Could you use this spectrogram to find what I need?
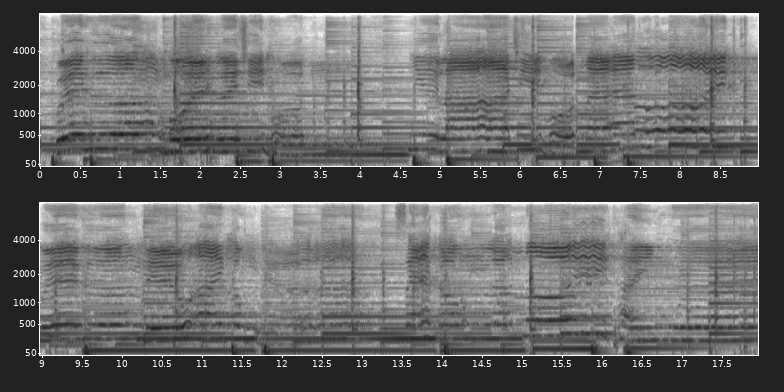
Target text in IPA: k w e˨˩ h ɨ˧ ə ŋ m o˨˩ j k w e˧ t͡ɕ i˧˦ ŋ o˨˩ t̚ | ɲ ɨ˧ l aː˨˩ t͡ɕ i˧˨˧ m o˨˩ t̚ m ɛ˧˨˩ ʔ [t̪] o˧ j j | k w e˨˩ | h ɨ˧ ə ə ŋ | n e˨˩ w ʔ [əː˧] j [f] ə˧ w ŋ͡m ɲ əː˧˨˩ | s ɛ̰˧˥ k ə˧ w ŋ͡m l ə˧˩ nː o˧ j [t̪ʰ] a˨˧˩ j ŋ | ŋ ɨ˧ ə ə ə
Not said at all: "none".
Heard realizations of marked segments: t̪ʰ, aː˧, x, t̪ʰ

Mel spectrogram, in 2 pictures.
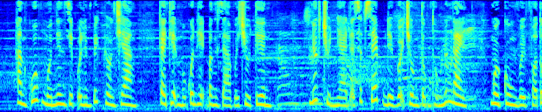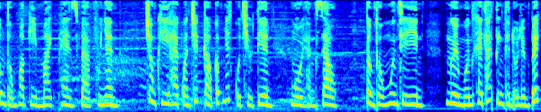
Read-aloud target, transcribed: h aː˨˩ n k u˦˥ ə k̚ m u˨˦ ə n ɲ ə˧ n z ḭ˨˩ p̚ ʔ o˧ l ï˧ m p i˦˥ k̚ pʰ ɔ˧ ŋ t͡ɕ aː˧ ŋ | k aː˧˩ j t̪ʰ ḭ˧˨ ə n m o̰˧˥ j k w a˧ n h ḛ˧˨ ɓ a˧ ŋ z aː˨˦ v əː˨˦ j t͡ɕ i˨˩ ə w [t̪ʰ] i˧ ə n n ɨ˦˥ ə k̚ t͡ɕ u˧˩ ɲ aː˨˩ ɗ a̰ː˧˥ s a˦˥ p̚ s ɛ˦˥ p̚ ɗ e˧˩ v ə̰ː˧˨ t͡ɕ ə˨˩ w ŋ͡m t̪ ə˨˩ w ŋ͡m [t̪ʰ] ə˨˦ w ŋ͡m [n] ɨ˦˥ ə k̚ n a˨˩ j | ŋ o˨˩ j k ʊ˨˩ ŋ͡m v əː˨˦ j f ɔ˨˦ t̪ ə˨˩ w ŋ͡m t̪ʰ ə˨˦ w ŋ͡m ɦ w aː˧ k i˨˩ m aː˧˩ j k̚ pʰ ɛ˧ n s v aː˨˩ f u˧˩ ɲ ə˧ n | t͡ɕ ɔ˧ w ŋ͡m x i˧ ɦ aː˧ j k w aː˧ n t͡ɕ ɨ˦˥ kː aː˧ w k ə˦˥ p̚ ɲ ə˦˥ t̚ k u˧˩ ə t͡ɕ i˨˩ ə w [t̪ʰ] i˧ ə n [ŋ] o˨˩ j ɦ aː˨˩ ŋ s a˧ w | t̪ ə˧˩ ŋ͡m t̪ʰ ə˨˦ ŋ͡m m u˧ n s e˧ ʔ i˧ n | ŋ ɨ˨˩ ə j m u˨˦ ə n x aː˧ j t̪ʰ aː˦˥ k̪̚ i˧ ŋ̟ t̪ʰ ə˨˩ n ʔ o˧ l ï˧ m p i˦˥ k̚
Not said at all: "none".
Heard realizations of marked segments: t̪, t̪ʰ, n, t̪, ŋ

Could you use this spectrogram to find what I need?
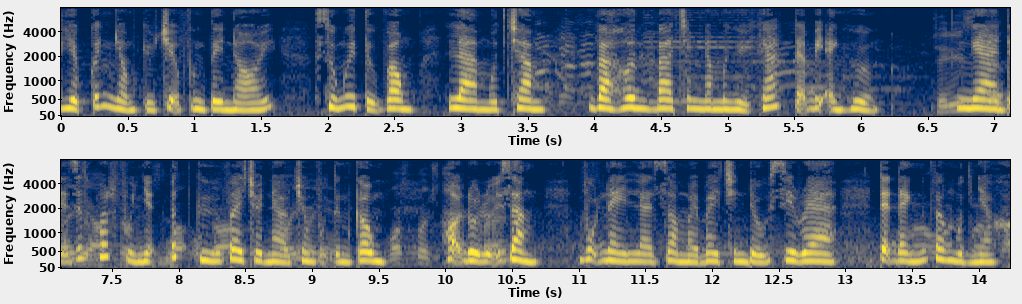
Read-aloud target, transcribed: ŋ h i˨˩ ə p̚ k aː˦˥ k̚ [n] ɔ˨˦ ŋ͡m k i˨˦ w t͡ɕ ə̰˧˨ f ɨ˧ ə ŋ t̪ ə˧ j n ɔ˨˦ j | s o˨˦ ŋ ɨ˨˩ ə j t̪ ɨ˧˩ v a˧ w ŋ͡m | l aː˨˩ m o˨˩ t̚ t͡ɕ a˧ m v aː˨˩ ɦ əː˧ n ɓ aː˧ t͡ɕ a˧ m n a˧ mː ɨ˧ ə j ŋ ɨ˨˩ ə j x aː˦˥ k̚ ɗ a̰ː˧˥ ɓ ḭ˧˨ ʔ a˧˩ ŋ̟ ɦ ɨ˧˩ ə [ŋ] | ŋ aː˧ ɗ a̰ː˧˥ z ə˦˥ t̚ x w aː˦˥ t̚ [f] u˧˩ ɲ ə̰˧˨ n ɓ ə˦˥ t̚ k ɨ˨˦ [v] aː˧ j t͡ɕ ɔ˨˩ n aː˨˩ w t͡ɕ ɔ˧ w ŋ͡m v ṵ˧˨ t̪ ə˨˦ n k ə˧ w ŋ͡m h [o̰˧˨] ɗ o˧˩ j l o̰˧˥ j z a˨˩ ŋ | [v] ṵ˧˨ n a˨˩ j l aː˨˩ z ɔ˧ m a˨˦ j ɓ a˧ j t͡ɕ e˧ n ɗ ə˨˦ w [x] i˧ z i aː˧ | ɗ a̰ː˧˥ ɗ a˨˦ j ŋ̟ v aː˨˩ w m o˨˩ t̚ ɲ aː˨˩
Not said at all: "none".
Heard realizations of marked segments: ɲ, ŋ, f, v, ɔ̰˧˨, v, s

